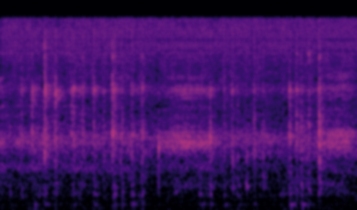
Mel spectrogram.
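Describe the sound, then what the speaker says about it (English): A password typed on a computer keyboard: a quick, steady patter of close, soft key presses over light background hiss, with no voices. "So you can type in a password that you want to use"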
